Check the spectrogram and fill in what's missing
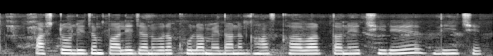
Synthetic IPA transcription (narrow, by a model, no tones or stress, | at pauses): pasʈolid͡ʒəmpaled͡ʒanwəɾəkʰːulamɛd̪anət̪ɡʱãskʰabaɾt̪ənet͡ʃʰiɾed̪it͡ʃʰɛt̪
